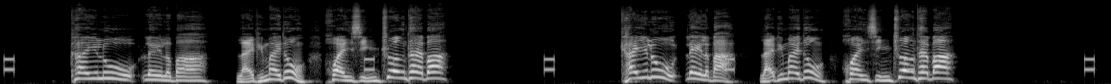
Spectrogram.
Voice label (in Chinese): 欢快口播广告; 脉动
